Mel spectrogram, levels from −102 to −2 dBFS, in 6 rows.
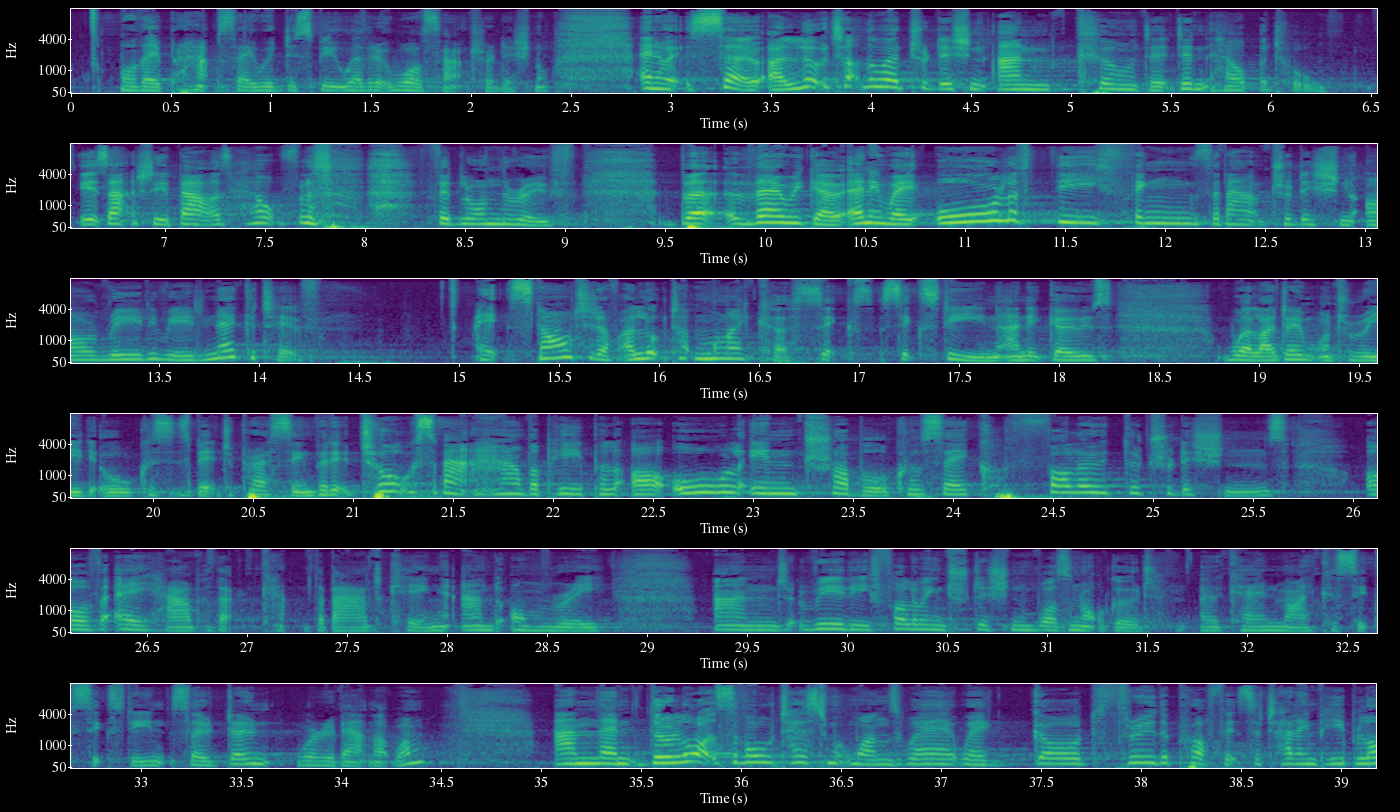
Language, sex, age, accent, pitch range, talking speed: English, female, 40-59, British, 170-245 Hz, 205 wpm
